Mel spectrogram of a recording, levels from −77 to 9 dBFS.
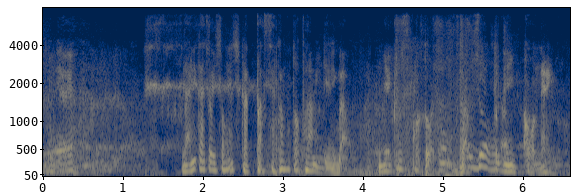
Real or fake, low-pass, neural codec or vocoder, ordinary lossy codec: fake; 7.2 kHz; codec, 24 kHz, 1.5 kbps, HILCodec; Opus, 24 kbps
